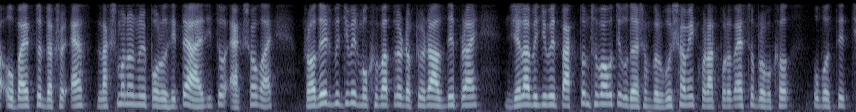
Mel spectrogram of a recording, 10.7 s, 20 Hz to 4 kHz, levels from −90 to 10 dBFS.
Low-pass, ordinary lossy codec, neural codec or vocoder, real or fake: 3.6 kHz; none; codec, 16 kHz, 0.3 kbps, FocalCodec; fake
